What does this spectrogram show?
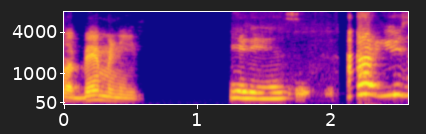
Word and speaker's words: bimini: do don't you i i say it wrong i caught the mini top and that's not how you say it it's called a bimini type if i have a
